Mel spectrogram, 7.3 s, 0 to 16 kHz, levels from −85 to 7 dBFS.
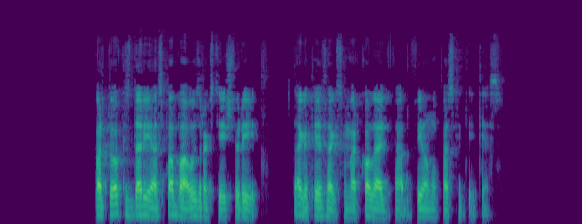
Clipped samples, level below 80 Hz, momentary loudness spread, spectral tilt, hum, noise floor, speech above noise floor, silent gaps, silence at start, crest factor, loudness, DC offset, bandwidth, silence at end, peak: under 0.1%; -54 dBFS; 17 LU; -6 dB/octave; none; -88 dBFS; 63 dB; none; 1.2 s; 22 dB; -25 LUFS; under 0.1%; 9.6 kHz; 1.1 s; -4 dBFS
